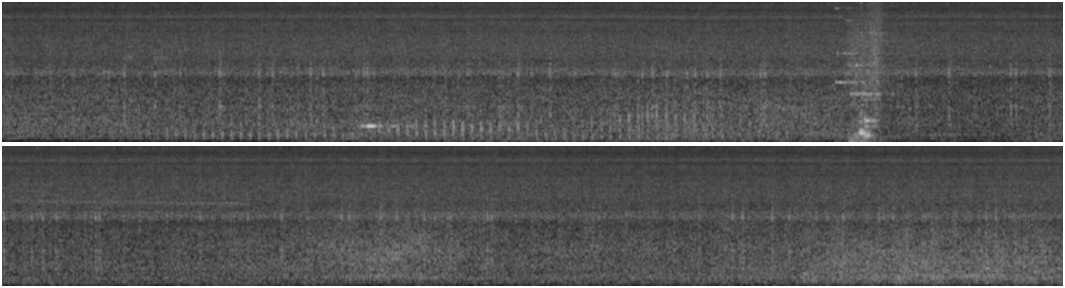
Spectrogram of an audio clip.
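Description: A bike trainer whirs steadily under pedalling.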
